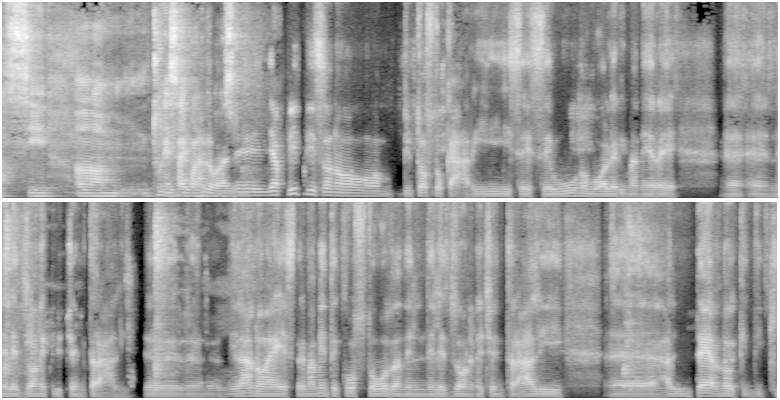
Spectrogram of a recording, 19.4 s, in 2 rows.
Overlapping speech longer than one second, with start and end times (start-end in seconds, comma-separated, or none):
none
